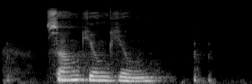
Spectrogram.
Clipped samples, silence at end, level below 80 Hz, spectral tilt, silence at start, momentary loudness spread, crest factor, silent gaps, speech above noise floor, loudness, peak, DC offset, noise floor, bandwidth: under 0.1%; 0.4 s; -52 dBFS; -6 dB/octave; 0.05 s; 22 LU; 16 dB; none; 29 dB; -19 LUFS; -4 dBFS; under 0.1%; -47 dBFS; 14.5 kHz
